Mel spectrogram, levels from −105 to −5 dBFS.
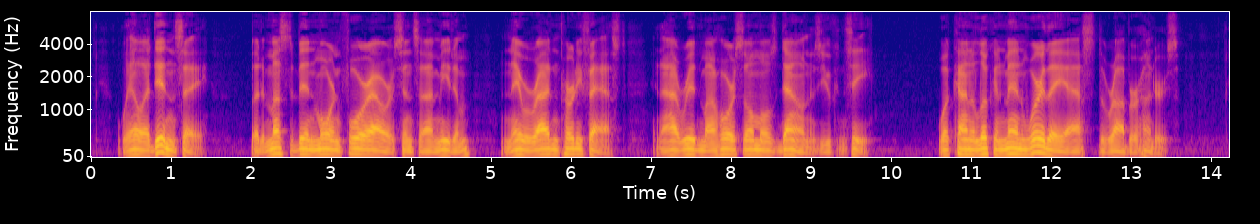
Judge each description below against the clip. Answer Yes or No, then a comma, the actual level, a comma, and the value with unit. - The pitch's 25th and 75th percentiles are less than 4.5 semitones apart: Yes, average, 4.0 semitones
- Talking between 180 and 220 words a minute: Yes, average, 185 wpm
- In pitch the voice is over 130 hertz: No, very low, 90 Hz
